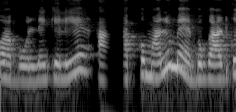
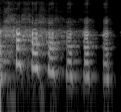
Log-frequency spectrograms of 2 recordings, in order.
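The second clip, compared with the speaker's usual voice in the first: spoken ha ha ha, mock laughing; acted laughter. Harry laughs at the shrinking Bogart, mock laughing. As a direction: laugh out the ha's in a playful mock laugh. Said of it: "फिर वो और जोर से हंसा".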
